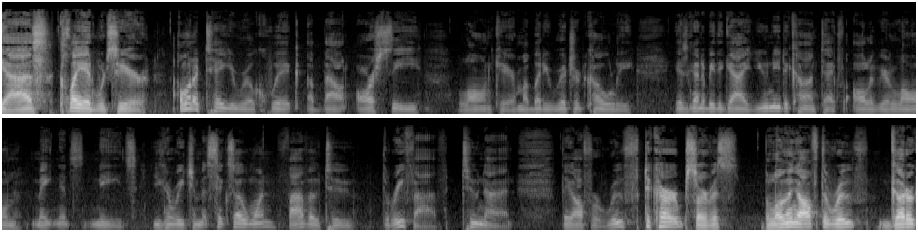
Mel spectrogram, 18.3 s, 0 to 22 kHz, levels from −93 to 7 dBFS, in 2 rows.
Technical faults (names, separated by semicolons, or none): none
